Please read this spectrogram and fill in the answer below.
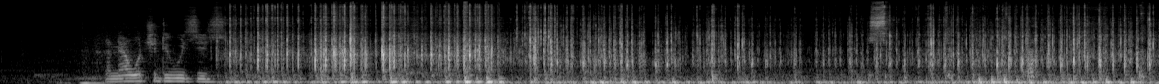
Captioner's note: keyboard Clicking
